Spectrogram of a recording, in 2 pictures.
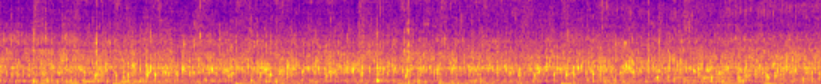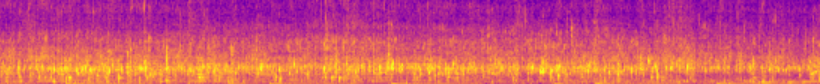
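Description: Chicken kebab patties shallow-frying in hot oil in a pan, sizzling and crackling steadily.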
